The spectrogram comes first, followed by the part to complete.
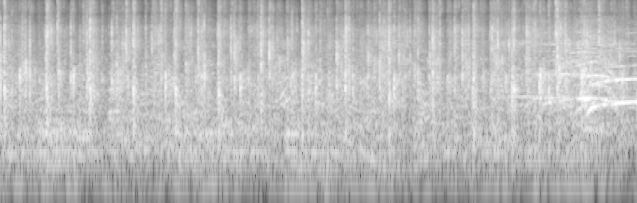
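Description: Audience applauding, with many individual claps over crowd voices and chatter. Near the end a held pitched note begins.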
